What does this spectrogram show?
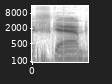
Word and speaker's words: Skaab: I say Scab with a long A because it's SKAAB.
